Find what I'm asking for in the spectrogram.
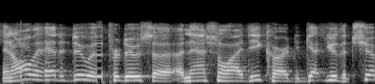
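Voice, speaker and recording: Over noticeable background noise, a man with a high pitch and ordinary pitch variation speaks at a moderate pace. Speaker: financial newsletter writer. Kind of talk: interview discussion.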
